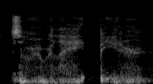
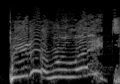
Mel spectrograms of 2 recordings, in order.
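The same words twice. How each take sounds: First: Soft unvoiced whisper, unhurried; hushed and easy, no stress at all; calm whisper. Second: Frantic high-pitched panic, much higher; hurried, panicked Jesus running late; stressed Jesus. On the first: Jesus calmly apologizing to the group for being late, whispered. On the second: Retold or imitated. Jesus panicking at Peter about being late, frantic and high.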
